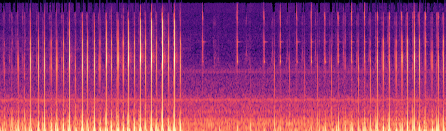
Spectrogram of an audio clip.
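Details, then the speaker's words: Glorious Panda switch, leaf spring lubed with Krytox: crisp, clean clacks in quick bursts with no metallic ping after each press once the leaf spring is lubed. "the sound difference is fairly noticeable in fact one could argue that the fully lube glorious now sounds even better than the previous two pandas"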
